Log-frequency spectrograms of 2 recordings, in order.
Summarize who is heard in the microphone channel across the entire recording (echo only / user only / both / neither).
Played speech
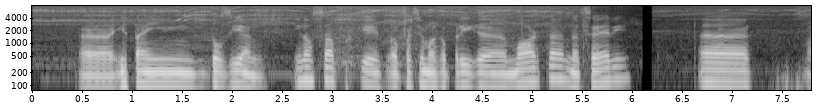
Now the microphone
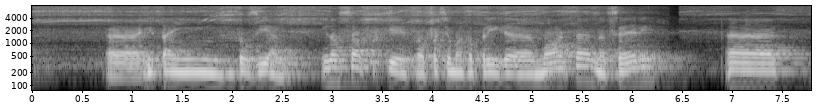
echo only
